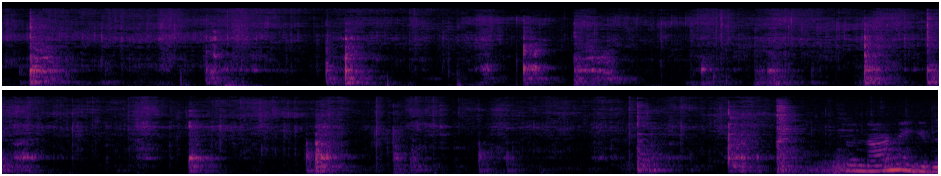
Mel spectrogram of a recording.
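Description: Bitter gourd (hagalkai) palya is stir-fried in a pan, with repeated scraping and clinking of a spatula against metal over a faint sizzle, irregular strokes close by and moderately quiet, with no voices.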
